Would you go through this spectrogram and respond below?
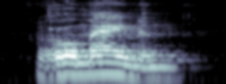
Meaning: plural of Romein
- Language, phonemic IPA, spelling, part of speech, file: Dutch, /roˈmɛinə(n)/, Romeinen, noun / proper noun, Nl-Romeinen.ogg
